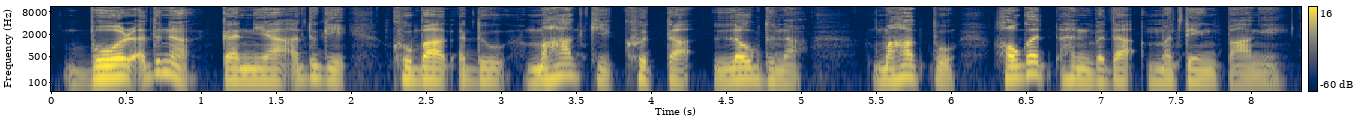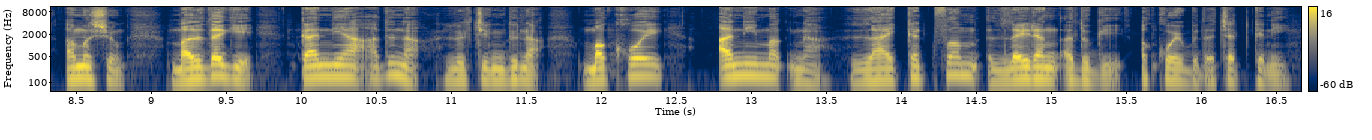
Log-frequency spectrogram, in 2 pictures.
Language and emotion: Manipuri, neutral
